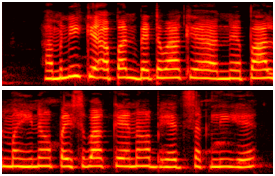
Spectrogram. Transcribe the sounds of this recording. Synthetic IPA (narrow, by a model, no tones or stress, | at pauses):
həmnikeəpənbeʈʋakenepalməɦinapəɪsʋakenabʱed͡ʒsəkliɦɛ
